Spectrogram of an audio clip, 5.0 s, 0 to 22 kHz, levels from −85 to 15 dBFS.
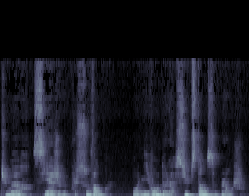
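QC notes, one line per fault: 0.35 s, 1.95 s, 3.39 s: compressed frames skipped. Each time the speech jumps ahead by about 20 ms, roughly two frames, which fits a 10 ms frame length.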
